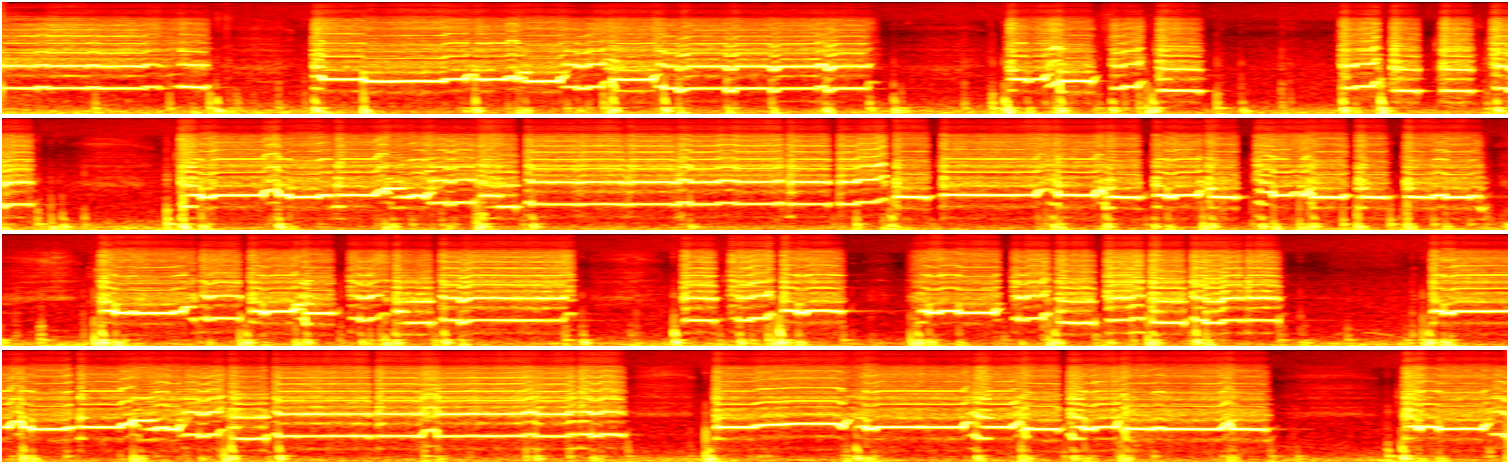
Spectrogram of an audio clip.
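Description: A folk flute played as a melody of held notes and quick ornamented turns. The phrases are broken by short breath pauses.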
